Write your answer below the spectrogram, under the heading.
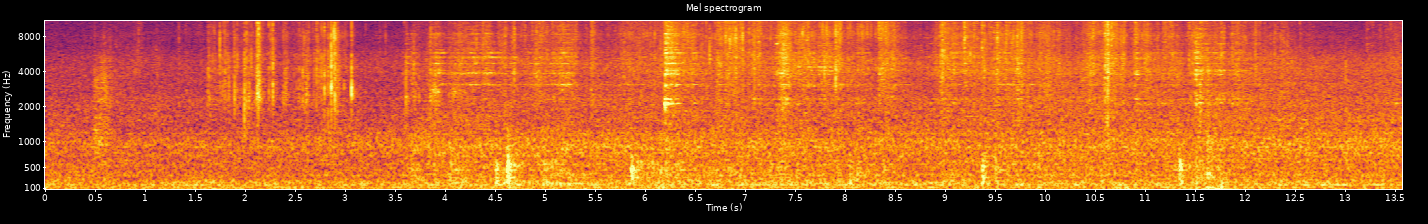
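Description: Dried flower and grass stems rustling and crackling as they are handled and pushed into a ceramic vase, with scattered light clicks and small taps.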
